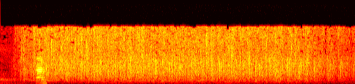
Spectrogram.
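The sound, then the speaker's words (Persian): A brief voice is followed by applause that swells quickly into a dense, sustained clatter of many hands, holding steady for several seconds before thinning slightly at the close. “دفع استخار خودت بزن عزیزم لطفا آدم که به افتخار خودش دست نمیزنه”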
